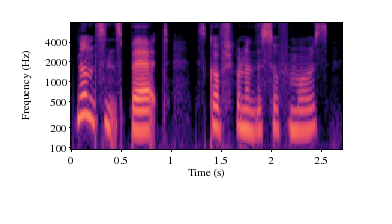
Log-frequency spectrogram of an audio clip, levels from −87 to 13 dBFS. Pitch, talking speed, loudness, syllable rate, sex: 210 Hz, 155 wpm, -21 LUFS, 6.7 syllables/s, female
